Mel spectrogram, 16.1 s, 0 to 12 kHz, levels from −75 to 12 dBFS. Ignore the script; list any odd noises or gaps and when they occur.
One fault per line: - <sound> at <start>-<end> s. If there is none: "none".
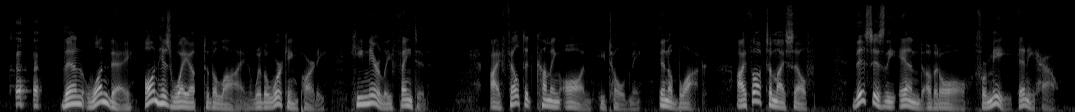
- laugh at 0.1-0.7 s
